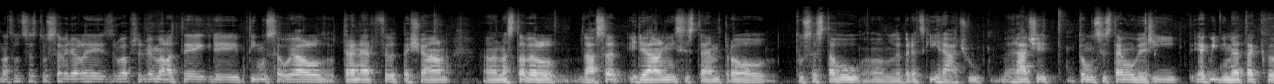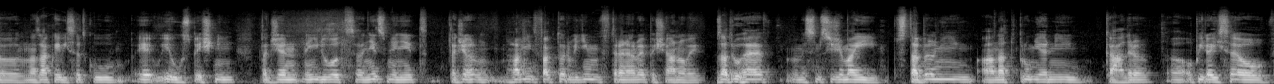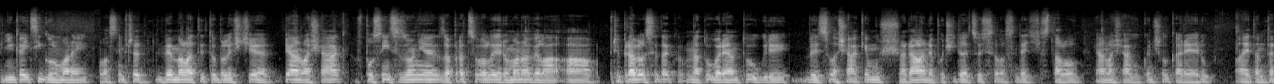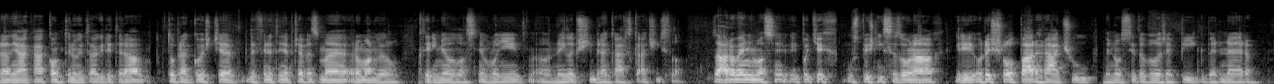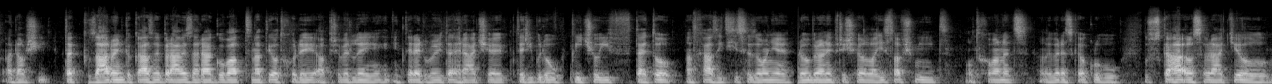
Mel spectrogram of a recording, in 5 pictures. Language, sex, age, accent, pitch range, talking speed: Czech, male, 20-39, native, 100-110 Hz, 165 wpm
